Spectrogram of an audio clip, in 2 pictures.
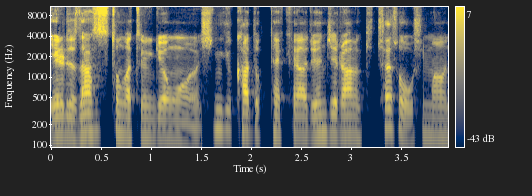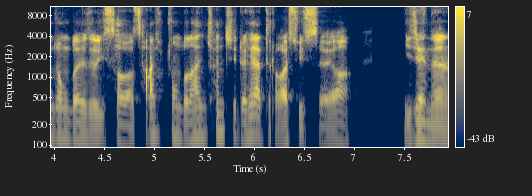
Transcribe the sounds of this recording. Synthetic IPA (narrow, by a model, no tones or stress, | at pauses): jeɾɯɭdesʰnas̬ʰɯ̥s͈ʰɯ̥tʰoŋɡatʰɯnɡjʌŋuɕʰimɡjukʰadɯk̚pʰe̞k̚he̞jad͡ʑoçjʌnd͡ʑiɾɯɭhamjʌnit͡ɕʰwesʰooɕʰimːanʌnd͡ʑʌŋdoe̞sʰʌisʰʌsʰaɕʰi̥p̚t͡ɕʌŋdonɯnɦançjʌnd͡ʑiɾɯɭhe̞jatɯɾʌ̰ɡaɭs͈uis͈ʌ̰jo | id͡ʑe̞nɯn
